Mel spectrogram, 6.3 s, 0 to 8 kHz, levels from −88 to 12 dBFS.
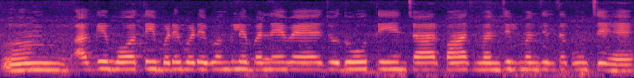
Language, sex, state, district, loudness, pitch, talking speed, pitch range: Hindi, female, Rajasthan, Bikaner, -13 LUFS, 230 Hz, 180 wpm, 225-235 Hz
